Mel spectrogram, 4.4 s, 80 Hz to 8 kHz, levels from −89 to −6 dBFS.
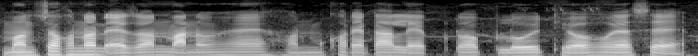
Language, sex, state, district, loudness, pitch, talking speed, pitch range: Assamese, male, Assam, Hailakandi, -21 LUFS, 115 Hz, 135 wpm, 110-120 Hz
